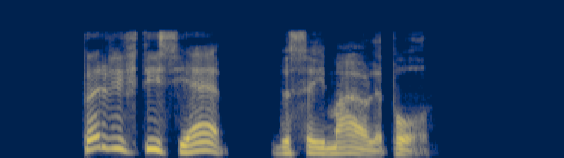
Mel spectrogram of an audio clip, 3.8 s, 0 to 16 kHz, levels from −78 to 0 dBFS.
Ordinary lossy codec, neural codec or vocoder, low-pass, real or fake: none; codec, 16 kHz, 16 kbps, FreqCodec, smaller model; 7.2 kHz; fake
